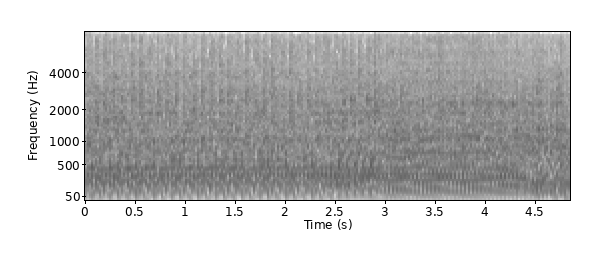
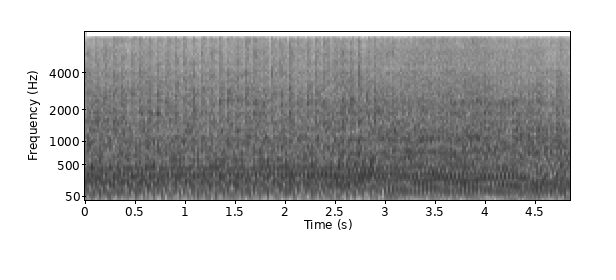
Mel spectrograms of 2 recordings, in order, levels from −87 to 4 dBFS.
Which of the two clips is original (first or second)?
first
